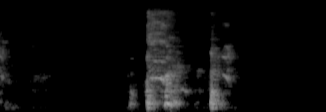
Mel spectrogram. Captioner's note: student coughs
